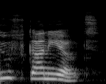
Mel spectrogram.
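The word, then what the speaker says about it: סופגניות: Give us the Hebrew for it because I'm going to mispronounce it. Sufganiot.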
